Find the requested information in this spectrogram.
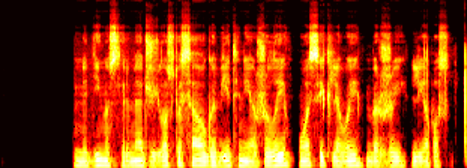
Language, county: Lithuanian, Vilnius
